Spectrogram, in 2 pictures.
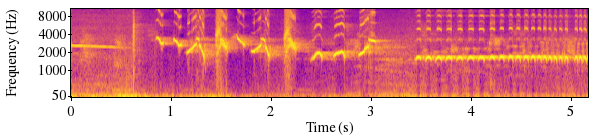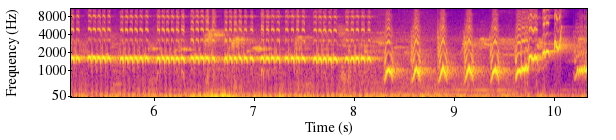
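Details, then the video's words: Excited White-rumped shama singing many voices. Quick whistled notes open into a long, steady buzzy trill held for about five seconds, followed by a string of sharp chipping notes. "Chòe Lửa tạch đập đuôi kích lửa cực sung. kích chòe Lửa lên lửa sổ giọng.chòe Lửa hót nhiều giọng"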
